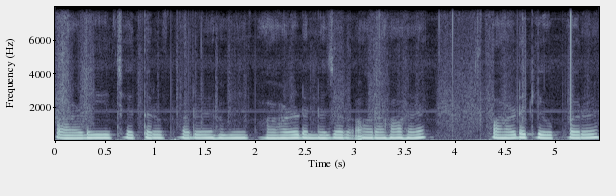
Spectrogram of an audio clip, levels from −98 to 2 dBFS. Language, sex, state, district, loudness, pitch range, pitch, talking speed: Hindi, male, Chhattisgarh, Sukma, -23 LUFS, 175-180 Hz, 180 Hz, 130 wpm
